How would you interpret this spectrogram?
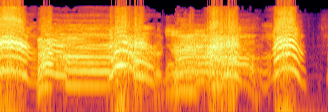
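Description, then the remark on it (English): A cat yowls and screeches in wavering, high-pitched cries broken by harsh, noisy hissing bursts, loud and agitated, repeated several times over a few seconds. “Oh, he's getting hissy.”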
